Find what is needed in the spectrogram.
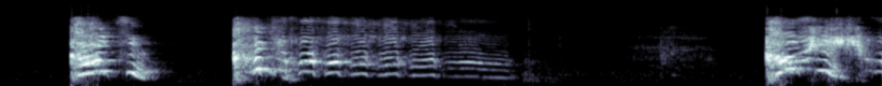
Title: Mommy Sneezing...laughing!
